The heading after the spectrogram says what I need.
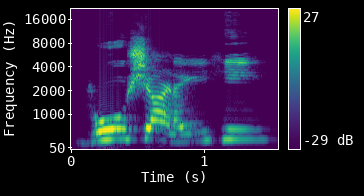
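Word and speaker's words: भूषणैः: कंठस्य कंठस्य कंठका श्रोत्रस्य श्रोत्रस्य ऑफ the years भूषणै फॉललोड बाय विसर्ग will give you he sound भूषणह ऑफ ऑल the ornaments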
